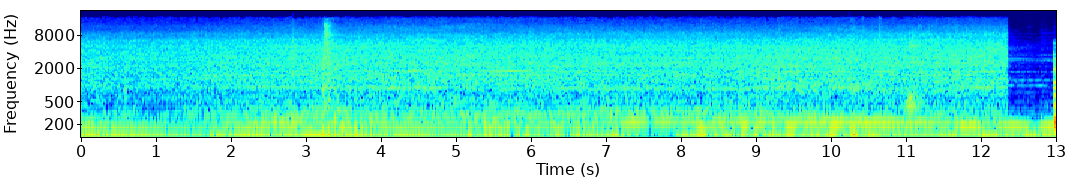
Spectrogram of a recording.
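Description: Eufy E28 robot vacuum running while mapping a house with mixed LVT, tile, lino and carpet floors: a steady, quiet motor whir with shifting low hum and brushing, one brief knock, no talk.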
